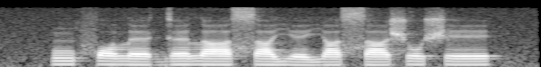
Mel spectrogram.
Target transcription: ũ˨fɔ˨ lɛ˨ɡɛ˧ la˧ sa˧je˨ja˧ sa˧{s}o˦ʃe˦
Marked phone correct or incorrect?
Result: incorrect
